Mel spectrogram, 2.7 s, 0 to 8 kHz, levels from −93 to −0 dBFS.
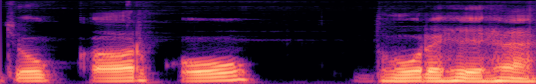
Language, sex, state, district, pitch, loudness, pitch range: Hindi, male, Uttar Pradesh, Saharanpur, 115 Hz, -14 LUFS, 110-120 Hz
